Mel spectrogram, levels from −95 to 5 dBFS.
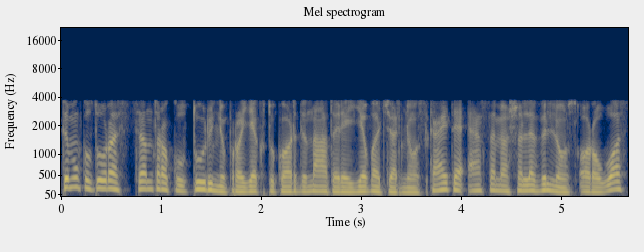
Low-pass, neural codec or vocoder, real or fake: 3.6 kHz; codec, 16 kHz, 16 kbps, FunCodec, trained on Chinese and English, 50 frames a second; fake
